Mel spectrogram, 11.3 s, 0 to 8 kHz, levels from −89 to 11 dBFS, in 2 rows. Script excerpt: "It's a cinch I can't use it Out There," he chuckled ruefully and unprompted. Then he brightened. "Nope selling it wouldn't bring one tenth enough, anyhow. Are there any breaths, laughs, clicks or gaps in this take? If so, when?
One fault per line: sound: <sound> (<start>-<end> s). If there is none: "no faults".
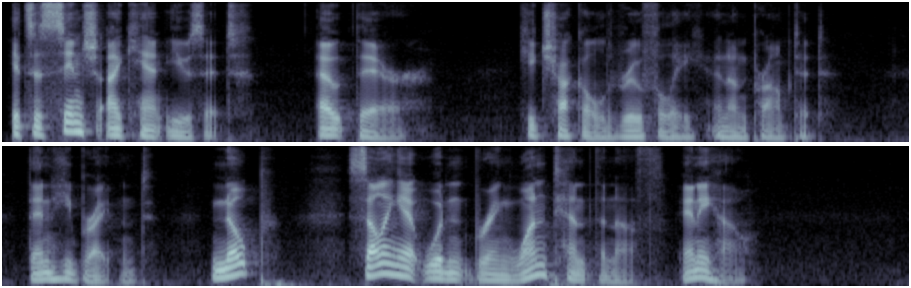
no faults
